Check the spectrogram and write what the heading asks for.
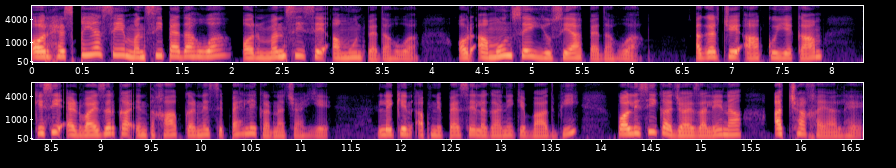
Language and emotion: Urdu, neutral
